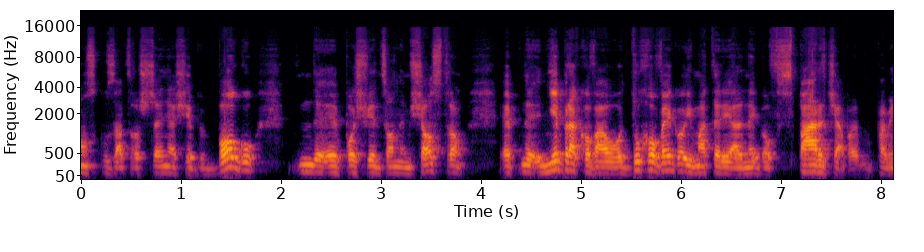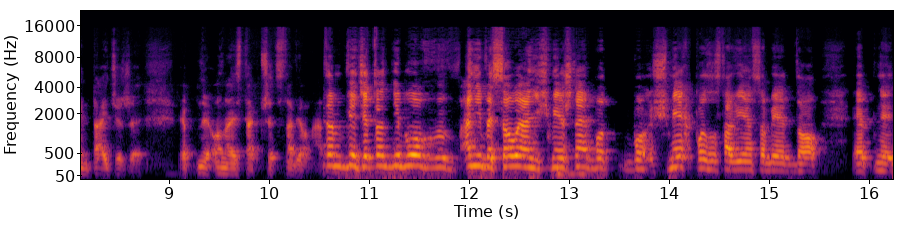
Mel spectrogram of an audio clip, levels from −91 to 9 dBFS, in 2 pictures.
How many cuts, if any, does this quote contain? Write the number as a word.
one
